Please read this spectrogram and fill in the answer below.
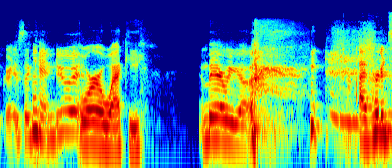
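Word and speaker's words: Borowiecki: And I'm gonna try to pronounce this correctly. You guys can help me with this one. Borwa. I can do it. Yeah, you do it, Grace. I can't do it. Borowecki.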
